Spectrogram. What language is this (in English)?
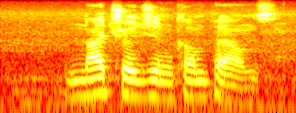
English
